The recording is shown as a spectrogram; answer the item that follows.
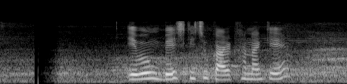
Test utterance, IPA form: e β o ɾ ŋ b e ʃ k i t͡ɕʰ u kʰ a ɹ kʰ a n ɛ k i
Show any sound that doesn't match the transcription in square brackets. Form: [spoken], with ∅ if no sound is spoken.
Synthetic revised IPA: e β o [∅] ŋ b e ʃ k i t͡ɕʰ u [k] a [ɾ] kʰ a n [a] k [e]

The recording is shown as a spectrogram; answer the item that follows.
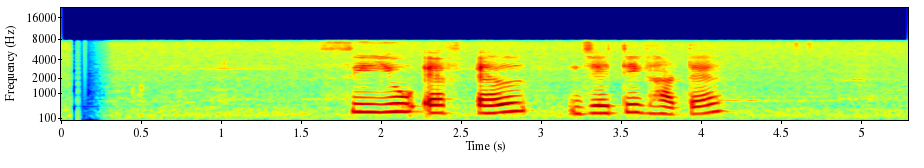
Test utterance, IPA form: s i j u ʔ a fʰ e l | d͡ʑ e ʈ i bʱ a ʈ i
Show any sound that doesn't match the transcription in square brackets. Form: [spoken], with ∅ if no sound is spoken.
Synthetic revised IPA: s i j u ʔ [e] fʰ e l | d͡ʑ e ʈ i [ɡʱ] a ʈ [e]

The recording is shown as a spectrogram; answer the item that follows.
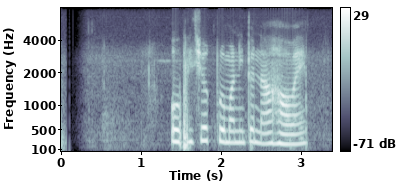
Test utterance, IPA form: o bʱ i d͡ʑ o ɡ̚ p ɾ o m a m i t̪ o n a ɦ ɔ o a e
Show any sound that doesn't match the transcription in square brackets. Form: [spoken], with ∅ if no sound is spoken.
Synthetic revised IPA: o bʱ i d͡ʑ o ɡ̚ p ɾ o m a [n] i t̪ o n a ɦ ɔ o a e

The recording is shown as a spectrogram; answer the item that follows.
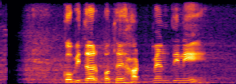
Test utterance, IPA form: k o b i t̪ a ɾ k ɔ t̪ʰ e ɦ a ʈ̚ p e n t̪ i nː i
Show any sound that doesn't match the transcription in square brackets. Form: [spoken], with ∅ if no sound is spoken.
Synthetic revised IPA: k o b i t̪ a ɾ [p] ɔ t̪ʰ e ɦ a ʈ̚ [b] e n t̪ i [n] i

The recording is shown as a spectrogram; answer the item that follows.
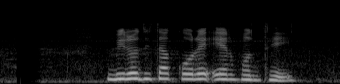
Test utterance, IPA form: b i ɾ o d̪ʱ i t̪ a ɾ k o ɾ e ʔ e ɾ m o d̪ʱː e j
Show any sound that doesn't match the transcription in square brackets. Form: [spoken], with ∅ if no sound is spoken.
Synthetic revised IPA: b i ɾ o d̪ʱ i t̪ a [∅] k o ɾ e ʔ e ɾ m o d̪ʱː e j

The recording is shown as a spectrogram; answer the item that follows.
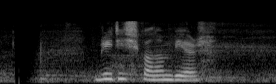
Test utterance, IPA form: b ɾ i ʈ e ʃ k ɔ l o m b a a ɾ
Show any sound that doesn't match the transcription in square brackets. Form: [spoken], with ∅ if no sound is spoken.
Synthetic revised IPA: b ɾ i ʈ [i] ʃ k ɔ l o m b [i] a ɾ

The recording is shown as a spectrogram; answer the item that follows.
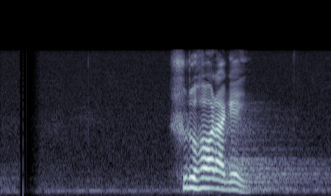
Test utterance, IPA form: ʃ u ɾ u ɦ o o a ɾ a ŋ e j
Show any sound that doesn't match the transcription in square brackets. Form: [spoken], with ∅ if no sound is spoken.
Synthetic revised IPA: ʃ u ɾ u ɦ [ɔ] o a ɾ a [ɡ] e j

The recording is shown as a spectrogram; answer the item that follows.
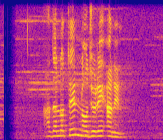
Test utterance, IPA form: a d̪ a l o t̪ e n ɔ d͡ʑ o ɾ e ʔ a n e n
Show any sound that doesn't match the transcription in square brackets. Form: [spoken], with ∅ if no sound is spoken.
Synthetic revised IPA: a d̪ a l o t̪ e n ɔ d͡ʑ o ɾ e ʔ a n e n

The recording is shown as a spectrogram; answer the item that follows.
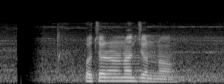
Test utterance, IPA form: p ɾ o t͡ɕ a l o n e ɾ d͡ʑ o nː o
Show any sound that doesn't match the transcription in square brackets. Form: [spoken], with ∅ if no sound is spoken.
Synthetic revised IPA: p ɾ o t͡ɕ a [ɾ] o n [a] ɾ d͡ʑ o nː o

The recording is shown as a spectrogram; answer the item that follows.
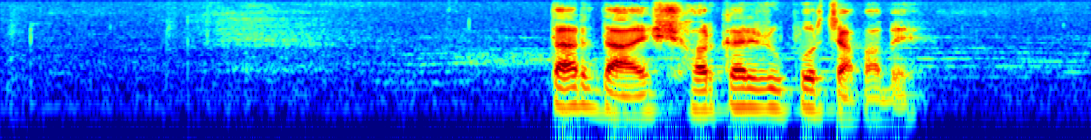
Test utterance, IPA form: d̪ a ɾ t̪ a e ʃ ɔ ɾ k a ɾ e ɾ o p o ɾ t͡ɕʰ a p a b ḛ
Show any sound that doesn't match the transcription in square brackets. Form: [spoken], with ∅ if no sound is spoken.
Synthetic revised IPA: [t̪] a ɾ [d̪] a e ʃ ɔ ɾ k a ɾ e ɾ [u] p o ɾ [t͡ɕ] a p a b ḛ

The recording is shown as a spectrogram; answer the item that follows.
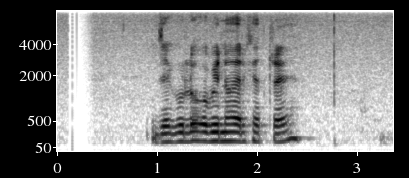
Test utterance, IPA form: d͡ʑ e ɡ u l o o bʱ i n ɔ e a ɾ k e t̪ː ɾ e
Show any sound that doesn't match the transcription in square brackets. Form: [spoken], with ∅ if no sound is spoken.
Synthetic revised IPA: d͡ʑ e ɡ u l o o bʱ i n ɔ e [e] ɾ [kʰ] e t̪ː ɾ e

